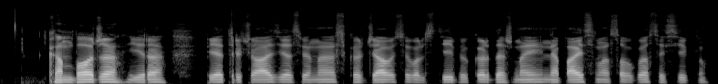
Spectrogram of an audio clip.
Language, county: Lithuanian, Alytus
